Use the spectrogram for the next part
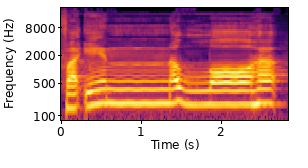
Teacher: نون پر تشدید ہے، غنہ ہوگا، اللہ کا لام موٹا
